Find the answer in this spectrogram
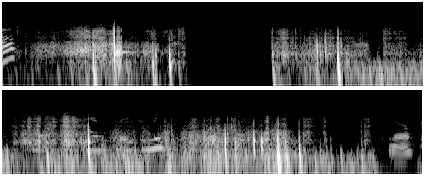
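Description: Close, dry crackling and crunching with many sharp clicks, as hands break up moss and crumbled rotting-wood substrate right by the microphone; it stops dead for under a second about two seconds in, then goes on.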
